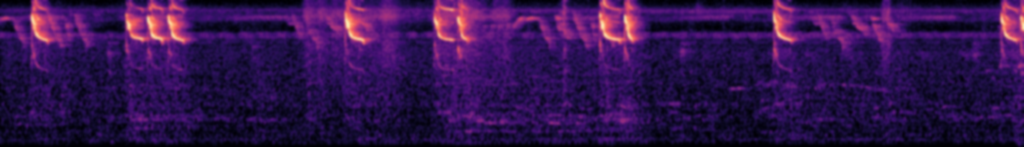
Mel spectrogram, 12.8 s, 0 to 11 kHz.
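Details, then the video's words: Vigorously singing pleci Bustomi white-eye, a lure song meant to set other birds singing. High, thin, sharply falling chirps come in clusters of two or three, repeated every couple of seconds against steady faint hiss. "Pancingan Burung pleci Bustomi Cal 1,2,3 Gacor"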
